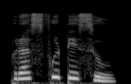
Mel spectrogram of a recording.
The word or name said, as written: ಪ್ರಸ್ಫುಟಿಸು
